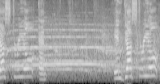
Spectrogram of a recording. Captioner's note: audience cheers; audience applauds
